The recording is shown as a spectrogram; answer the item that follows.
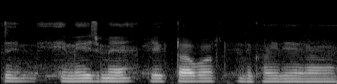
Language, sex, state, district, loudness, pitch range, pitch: Hindi, male, Bihar, Sitamarhi, -25 LUFS, 135-145 Hz, 140 Hz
